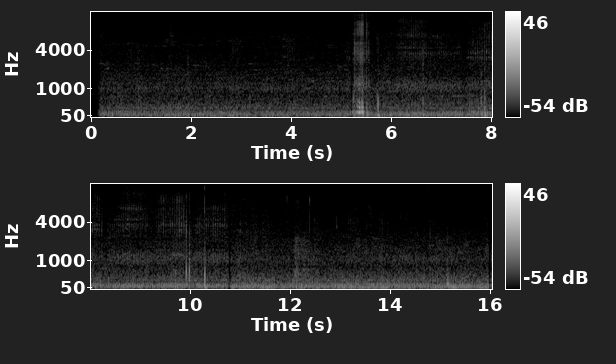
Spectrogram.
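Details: American Shorthair cat purring during an affectionate cuddle session indoors: a steady, low, rumbling purr pulsing continuously throughout, with one brief soft knock or rustle near the middle and faint small clicks later.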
